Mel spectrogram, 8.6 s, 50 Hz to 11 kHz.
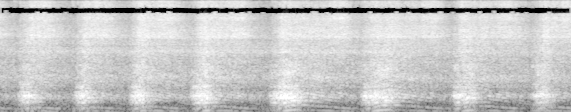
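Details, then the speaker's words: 2004 Husqvarna WR125 two-stroke with a KTM 300 silencer fitted and a non-working power valve: crisp blips about once a second, each rev rising and returning cleanly to idle; engine sounds healthy. "foarte bucuros că am fost motocicletă și că motorul se aude bine"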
